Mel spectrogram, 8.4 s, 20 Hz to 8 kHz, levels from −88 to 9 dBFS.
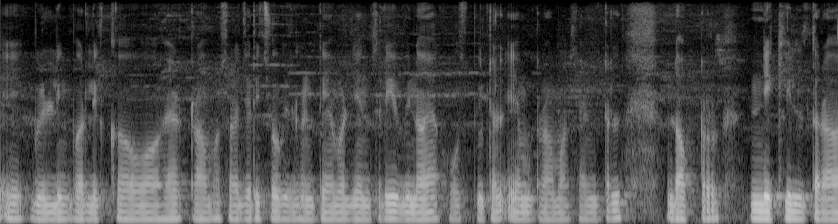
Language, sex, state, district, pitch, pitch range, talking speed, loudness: Hindi, male, Uttar Pradesh, Shamli, 95 Hz, 90-95 Hz, 135 wpm, -22 LUFS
